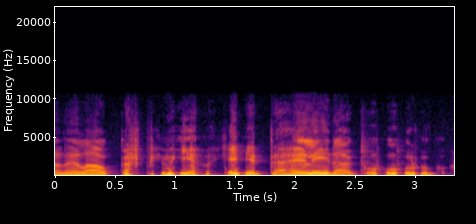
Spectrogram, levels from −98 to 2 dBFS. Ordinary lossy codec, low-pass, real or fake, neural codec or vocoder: none; 10.8 kHz; real; none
